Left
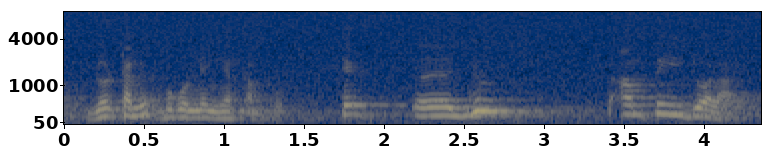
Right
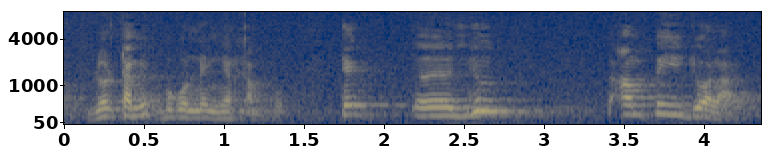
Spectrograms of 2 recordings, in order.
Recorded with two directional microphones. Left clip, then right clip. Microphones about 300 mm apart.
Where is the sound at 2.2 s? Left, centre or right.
Centre.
